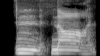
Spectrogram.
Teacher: the tip of your tongue is behind your front teeth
